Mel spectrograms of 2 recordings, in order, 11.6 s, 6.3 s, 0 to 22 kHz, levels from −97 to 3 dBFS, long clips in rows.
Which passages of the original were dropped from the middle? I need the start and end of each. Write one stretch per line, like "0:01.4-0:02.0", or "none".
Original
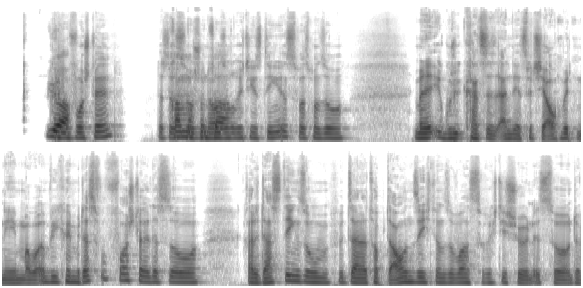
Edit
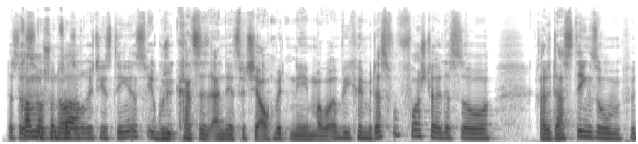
0:02.9-0:04.3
